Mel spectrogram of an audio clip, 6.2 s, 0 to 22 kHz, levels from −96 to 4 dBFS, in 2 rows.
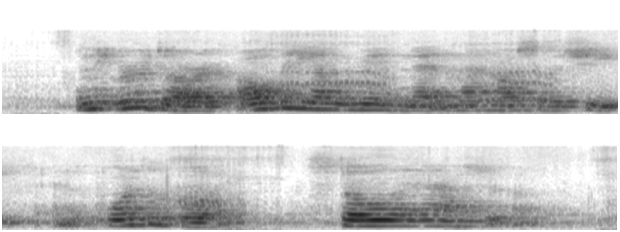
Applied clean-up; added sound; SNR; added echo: neural separator model SepFormer DNS4.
